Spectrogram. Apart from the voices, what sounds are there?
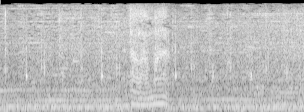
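horse hooves galloping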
